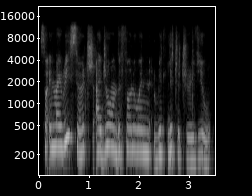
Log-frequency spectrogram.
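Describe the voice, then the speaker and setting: Young woman from Morocco, researcher presenting at a conference; mellow, warm tone, measured and careful, pausing often on fillers. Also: fairly high pitch. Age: young adult.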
